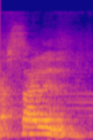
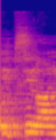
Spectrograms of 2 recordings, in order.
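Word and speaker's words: epsilon: ई नहीं है ये, इसको ध्यान से देखो तो इसको प्रोनाउंस करते हैं एप्सिलॉन, कई इसको इप्सिलॉन बोलते हैं, सी लगा के बीच में डाल दिया, एप्सिलॉन, एप्सिलॉन।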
